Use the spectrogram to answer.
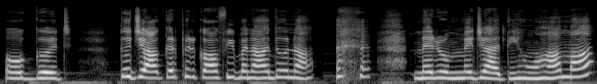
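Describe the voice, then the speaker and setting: A woman's voice: sits high, fairly even intonation, slow pace, no room sound. A woman voicing a spoiled young daughter. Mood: careless. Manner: careless, demanding. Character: spoiled young adult daughter, rude and lazy.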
